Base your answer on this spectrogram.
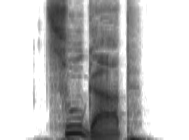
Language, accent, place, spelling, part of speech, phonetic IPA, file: German, Germany, Berlin, zugab, verb, [ˈt͡suːˌɡaːp], De-zugab.ogg
- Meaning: first/third-person singular dependent preterite of zugeben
